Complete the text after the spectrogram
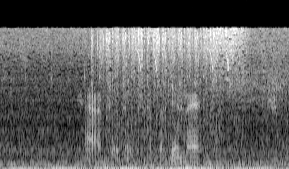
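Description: Electric traps zap and crackle in quick bursts.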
